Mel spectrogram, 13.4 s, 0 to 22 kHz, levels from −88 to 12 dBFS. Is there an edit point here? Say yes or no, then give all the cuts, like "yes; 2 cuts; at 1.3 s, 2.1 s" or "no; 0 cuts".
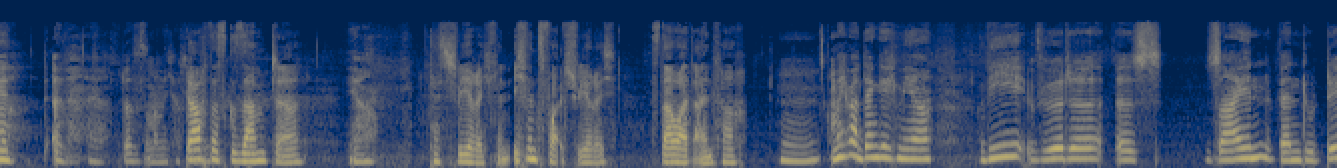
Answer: no; 0 cuts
